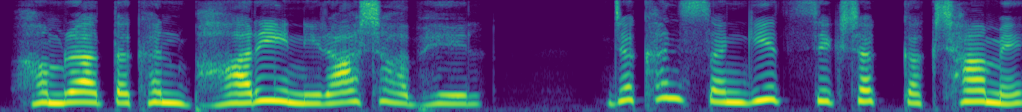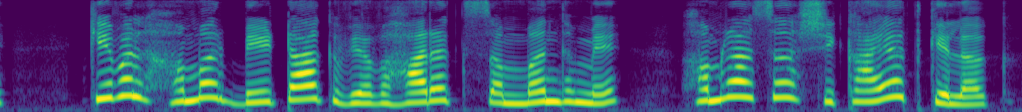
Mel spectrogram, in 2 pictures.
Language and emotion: Maithili, sad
